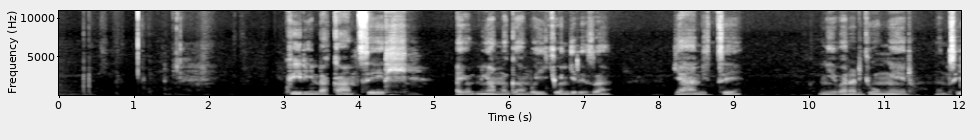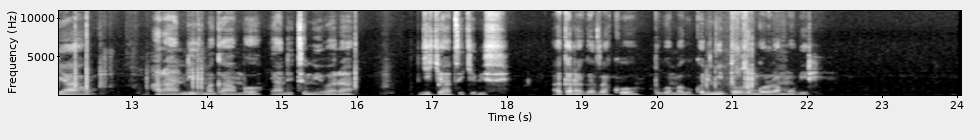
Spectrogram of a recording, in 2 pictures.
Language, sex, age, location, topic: Kinyarwanda, female, 18-24, Huye, health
